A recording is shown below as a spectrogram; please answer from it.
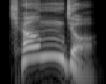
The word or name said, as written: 抢救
